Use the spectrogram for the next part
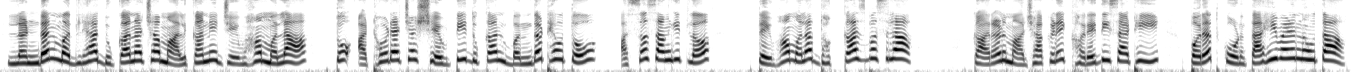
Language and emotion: Marathi, surprised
